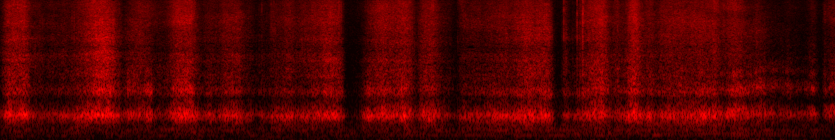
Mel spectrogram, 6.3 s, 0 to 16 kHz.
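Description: Long nails scratch across the cover of a blue glitter-covered notebook, then tap along its page edges. The result is a steady, dry, crackly scraping with a faint tone near 650 Hz, broken by a few brief drops in level.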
